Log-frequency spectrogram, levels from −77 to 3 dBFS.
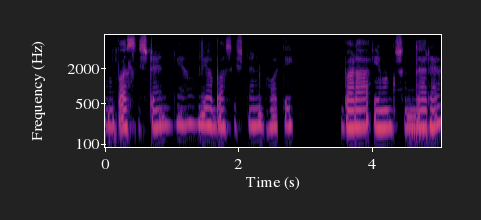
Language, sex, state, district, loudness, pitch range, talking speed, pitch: Hindi, female, Bihar, Jahanabad, -37 LUFS, 195-210 Hz, 140 wpm, 205 Hz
